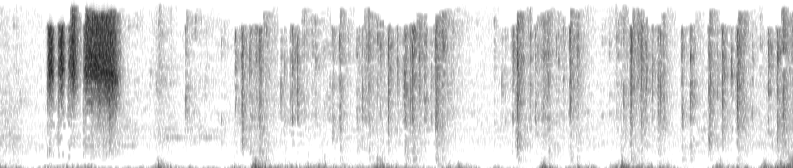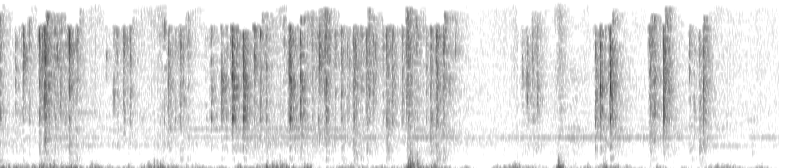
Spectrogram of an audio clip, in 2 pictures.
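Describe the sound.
Fingers type on a computer keyboard while copying text, producing many quick, irregular key clicks in bursts separated by short pauses, faint and with no voices.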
